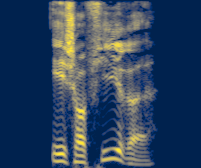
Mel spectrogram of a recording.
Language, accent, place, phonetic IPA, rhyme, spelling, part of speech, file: German, Germany, Berlin, [eʃɔˈfiːʁə], -iːʁə, echauffiere, verb, De-echauffiere.ogg
- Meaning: inflection of echauffieren: 1. first-person singular present 2. singular imperative 3. first/third-person singular subjunctive I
